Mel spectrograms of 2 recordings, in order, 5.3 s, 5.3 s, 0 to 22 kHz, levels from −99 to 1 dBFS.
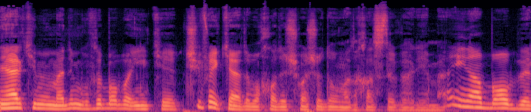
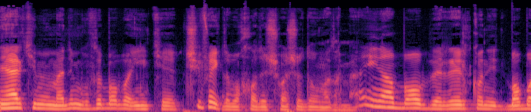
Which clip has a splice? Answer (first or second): second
